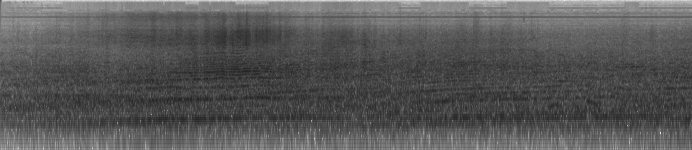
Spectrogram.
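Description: Superbike racing motorcycles, Kawasaki and BMW machines, produce a steady engine drone with a rising pitch, loud and continuous throughout.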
